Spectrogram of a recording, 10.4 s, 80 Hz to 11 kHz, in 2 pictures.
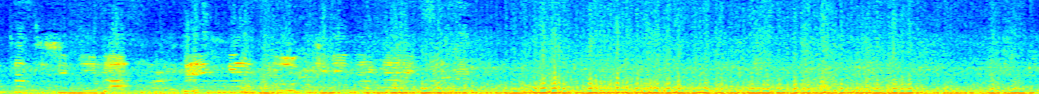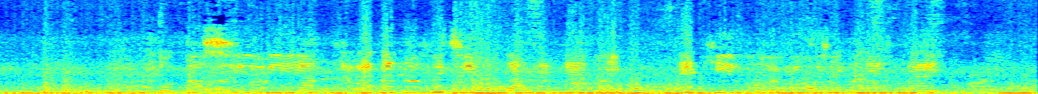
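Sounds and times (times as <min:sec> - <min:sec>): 
subway train running between stations: 0:00.0 - 0:10.3
speech: 0:00.1 - 0:03.2.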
